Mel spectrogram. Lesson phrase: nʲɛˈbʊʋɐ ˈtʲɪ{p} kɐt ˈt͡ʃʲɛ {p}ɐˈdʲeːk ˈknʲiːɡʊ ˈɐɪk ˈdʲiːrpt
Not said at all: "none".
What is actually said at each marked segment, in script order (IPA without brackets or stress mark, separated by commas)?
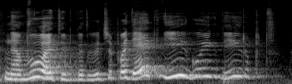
p, p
